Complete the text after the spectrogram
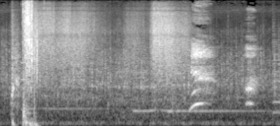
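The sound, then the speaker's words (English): An arrow is loosed from a bow at a high tree branch to knock loose a caught kite: a sharp twang with a burst of noise, then a lingering hum and a rising whistle as it flies, with a brief chirp at the end. “Good thing I have my bow. Will shooting an arrow work, sir?”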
